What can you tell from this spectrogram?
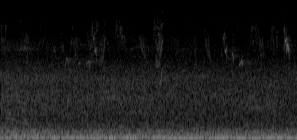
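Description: Small birds chirping in short, scattered calls over a steady low rumble.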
